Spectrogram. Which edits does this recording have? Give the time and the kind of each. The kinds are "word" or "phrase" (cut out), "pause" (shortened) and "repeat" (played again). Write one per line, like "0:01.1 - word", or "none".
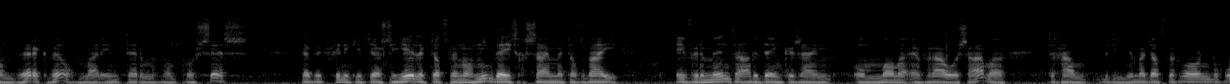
0:07.5 - word
0:11.0 - word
